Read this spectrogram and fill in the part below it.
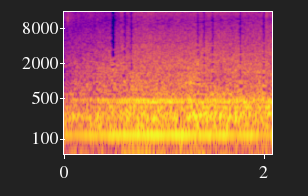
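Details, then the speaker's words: Electric clothes dryer after repair, reassembled and running: steady low hum with even airy whoosh, no screech or scrape, drum turning smoothly; earlier bouncing and noise was traced to one little screw. "do you know that thing sounds pretty smooth not bad at all"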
